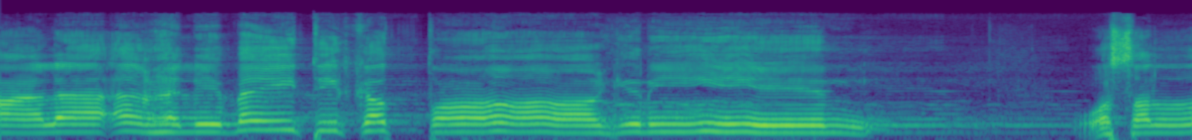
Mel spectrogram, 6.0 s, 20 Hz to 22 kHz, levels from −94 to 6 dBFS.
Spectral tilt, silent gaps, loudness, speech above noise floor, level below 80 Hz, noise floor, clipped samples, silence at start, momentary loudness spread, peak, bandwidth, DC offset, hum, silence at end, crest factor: -3 dB/octave; none; -18 LUFS; 27 dB; -54 dBFS; -45 dBFS; under 0.1%; 0 s; 6 LU; -4 dBFS; 16 kHz; under 0.1%; none; 0 s; 16 dB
